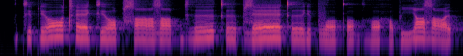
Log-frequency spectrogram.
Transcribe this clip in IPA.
kʲ ɔ p ɾʲ ɔː tʰ ɛː kʲ ɔː p sˤ ɛː zˤ iː p ɡʱ ɘː kʼ ɘː p z ɛː kʼ ɘː ɾʲ ɔ p v ɔ kʼ ɔ ɡʱ ɔ h ɔ p iː zˤ ɘː

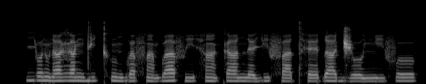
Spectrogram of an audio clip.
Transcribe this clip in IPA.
j o˦ ɾ ũ˨ ɾ a˦ ɣ a˦ ŋ d i˨ kʰ ũ˨ ɡʷ a˨ f ã˨ b a˦ f i˨ h ã˦˨ k a˦ n ɛ˨ j i˦ f a˨ tʰ ɛ˨ ɗ a˦ d͡ʒ oː˨ ɲ i˨ f o˦

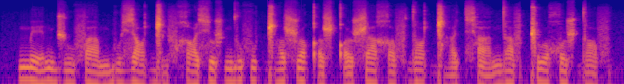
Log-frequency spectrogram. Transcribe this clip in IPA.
m e˧˩˧ n d͡ʒ u˨˩ f a˨˩ m b u˨˩ ʑ ɑ˧˩˧ ɡ͡ǁ e˨˩ f χ ɑ˧˩˧ ɕ u˧˩˧ ʂ n d u˥˧ f u˥˧ ɡ͡ǁ ɑ˥˧ ʂ u˥˧ qʼ ʌ˨˩ ʂ qʼ u˨˩ ʂ a˥˧ χ ʌ˧˩˧ f d ɑ˥˧ ɡ͡ǁ a˧˩˧ t͡ɕʰ a˧˩˧ n d a˥˧ f ǁ u˥˧ χ u˥˧ ʂ d ɑ˥˧ f

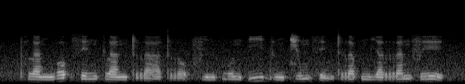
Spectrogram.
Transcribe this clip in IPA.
pʰ l a˧ n w ɔ˥˩ ʔ s e˦˥ n k l a˧ n t r aː˩˦ t r ɔ˨˩ ʔ f i˧ n k w o˧ n ʔ iː˥˩ d ɯ˧ ŋ t͡ɕ o˥˩ m s e˩˦ n t r a˥˩ p̚ m i˧ a̯ r a˥˩ n f eː˥˩

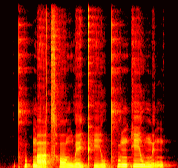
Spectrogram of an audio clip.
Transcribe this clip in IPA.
kʷʰ ɪ˥ k̚ m aː˨˩ t͡sʰ ɔː˧ ŋ w e˨˧ j pʰ iː˨˥ w kʷʰ ɐ˥ ŋ k iː˥ w m ɪ˨˩ ŋ

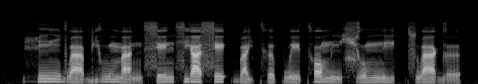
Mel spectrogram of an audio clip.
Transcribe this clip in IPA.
h ĩ˦ ŋ ɡ w a˨˩ b j u˦ m a˨˩ n s e˦ n s j a˥˧ s e˦ ʔ b a˨˩ j t̪ʰ ə˧ p w e˧ t̪ʰ ɔ˥˧ m ĩ˨˩ ɕ o˦ m n̪ i˦ t̚ s w a˦ ɡ ə˨˦

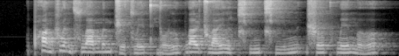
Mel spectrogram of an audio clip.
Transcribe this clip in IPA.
pʰ ɑ˥˧ ŋ ʂ w ə˥˩ n s w ä˥ m ə˥ n ʈ͡ʂ ɻ̩˨˩ t͡s w e˧˥ ɪ̯ t̪ʰ j o˨˩ ʊ̯ l u˥˩ p w a˥ ɪ̯ ʈ͡ʂ w a˧˥ ɪ̯ l u˨˩ t͡ɕʰ i˧˥ ŋ t͡ɕʰ i˧˥ n | ʂ o˧˥ ʊ̯ pʰ w e˧˥ ɪ̯ n̪ ɤ˨˩˦

